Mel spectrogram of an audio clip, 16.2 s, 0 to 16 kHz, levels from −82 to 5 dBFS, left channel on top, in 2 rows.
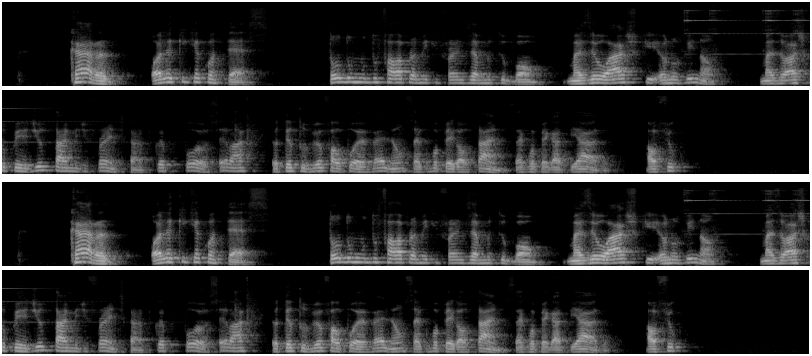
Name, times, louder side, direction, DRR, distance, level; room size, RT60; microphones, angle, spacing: voice 1, 0.7-1.1 1.5-2.5 3.3-5.4 5.7-7.2 7.6-14.2 14.5-14.9, right 1 dB, 15° right, 0.7 m, -29 dB
sound 1, 6.8-9.0, left 1 dB, 10° left, 1.9 m, -49 dB
12.5 x 9.3 x 2.4 m
head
